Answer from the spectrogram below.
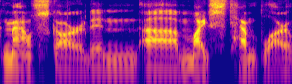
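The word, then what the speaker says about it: Maus: Um oh mouse. It's called mouse but it's spelled m a u s.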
